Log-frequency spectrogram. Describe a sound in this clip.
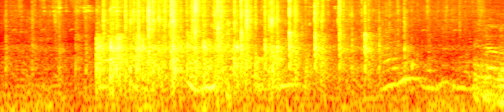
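People clap their hands together.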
